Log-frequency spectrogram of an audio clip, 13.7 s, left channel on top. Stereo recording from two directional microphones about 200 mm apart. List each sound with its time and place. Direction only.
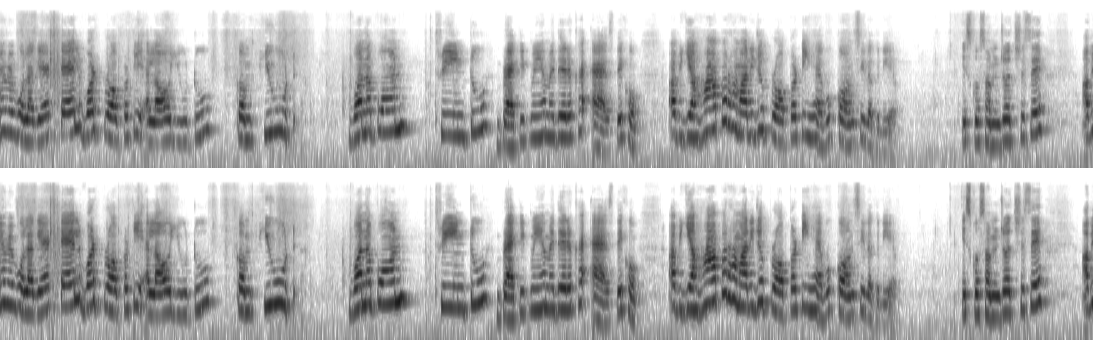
0.1 s speech: 35° right (ahead or behind)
